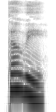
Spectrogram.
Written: ಥಾವು

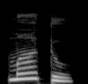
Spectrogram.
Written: ಮಾತು

